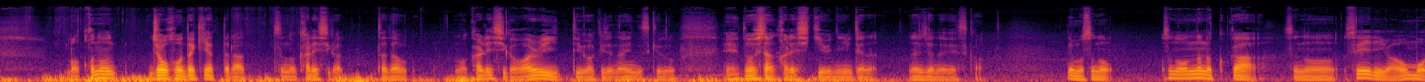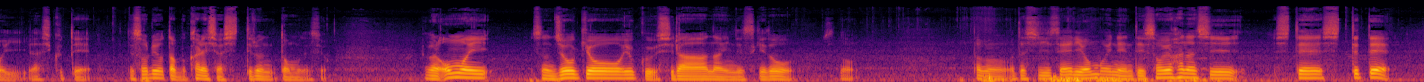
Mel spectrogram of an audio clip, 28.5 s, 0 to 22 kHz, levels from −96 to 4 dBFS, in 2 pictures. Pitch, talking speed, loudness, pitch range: 100 Hz, 315 characters per minute, -22 LUFS, 90-120 Hz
